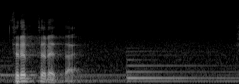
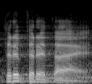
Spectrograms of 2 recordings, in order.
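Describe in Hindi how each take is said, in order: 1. यह सामान्य, धीमी आवाज़ में बोला जाता है। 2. यह काफ़ी ज़ोर से और ज़्यादा बल देकर बोला जाता है।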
